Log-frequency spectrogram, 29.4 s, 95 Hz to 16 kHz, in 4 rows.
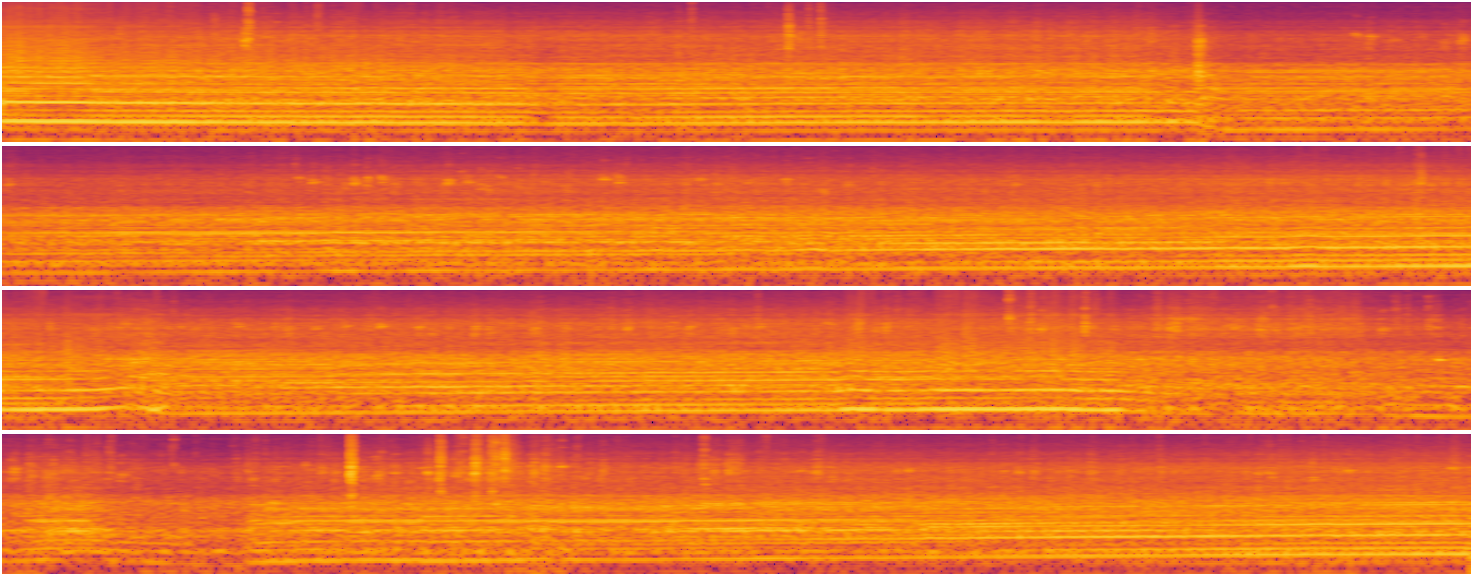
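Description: Toyota Celica 1600 rally car's four-cylinder engine heard from inside the cabin, running hard under load: the engine note climbs and then steps down suddenly several times as it goes through the gears, with a brief rougher, quieter lift off the throttle about two-thirds of the way through.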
